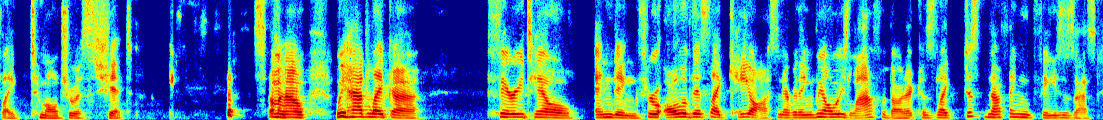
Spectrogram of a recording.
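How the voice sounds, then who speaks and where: A woman's voice: on the low side, fairly bright tone, dry recording. A woman in her thirties from Canada, chatting casually as an interview guest, rambling and laughing often. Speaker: interview guest, stone fabricator. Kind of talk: casual chat.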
